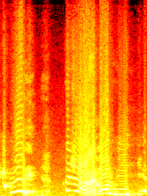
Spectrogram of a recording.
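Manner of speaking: slow, laughing, high exclamation; high, slow laughing outburst; laughing disbelief. Retold or imitated. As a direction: drag it out through laughter. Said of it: "I'm like".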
